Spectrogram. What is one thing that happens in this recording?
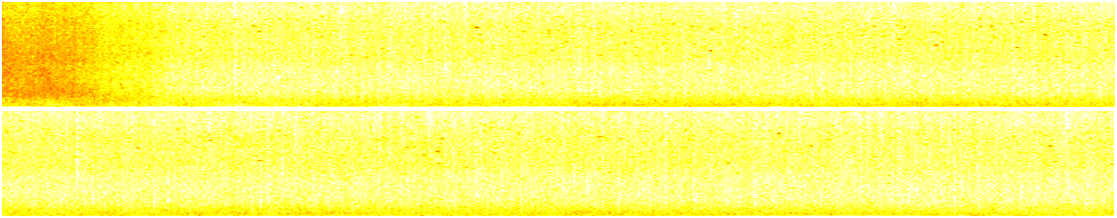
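Waves wash steadily onto a shore.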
